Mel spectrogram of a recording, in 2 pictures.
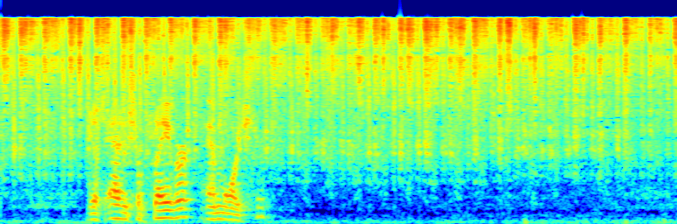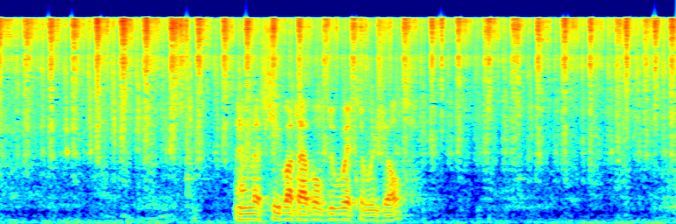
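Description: A spray bottle spritzes liquid in short hissing bursts.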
